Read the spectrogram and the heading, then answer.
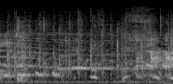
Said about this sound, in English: Give a big round of applause. Let's do it. Let me get the applause.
